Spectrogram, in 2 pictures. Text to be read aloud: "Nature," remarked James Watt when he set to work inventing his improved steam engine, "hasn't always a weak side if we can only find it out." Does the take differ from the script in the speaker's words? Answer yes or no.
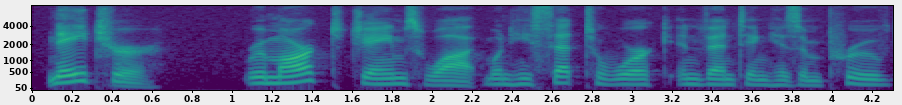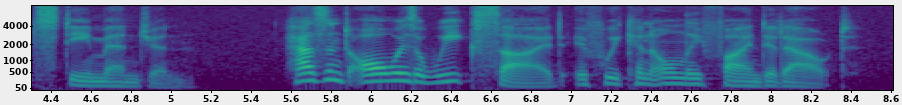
no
